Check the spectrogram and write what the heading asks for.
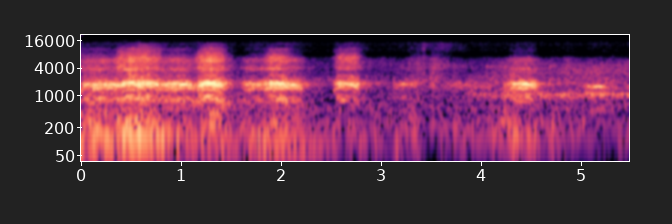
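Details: Rasping crow caws in a quick run of four, then a pause before two more scattered calls, each harsh and broad-toned.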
